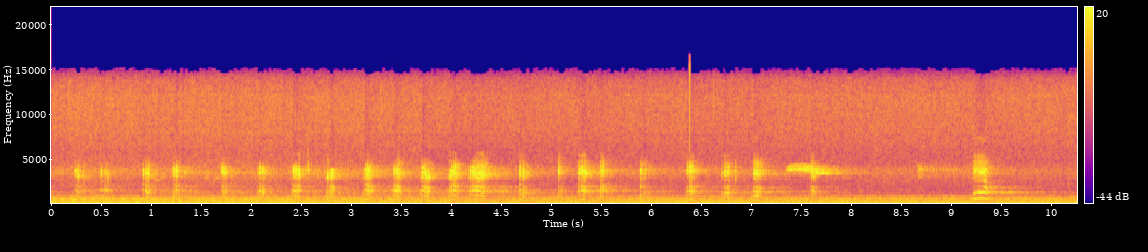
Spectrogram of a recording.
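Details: Bald eagles at their nest at Big Bear on 27 June 2023, mid-afternoon: a rapid run of short, sharp, high piping notes spaced about a quarter second apart, ending in a drawn-out thin whistle and a last chirp, over steady broadband rushing noise.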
